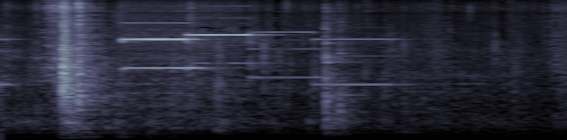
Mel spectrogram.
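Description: An electric cooker beeps several times.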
